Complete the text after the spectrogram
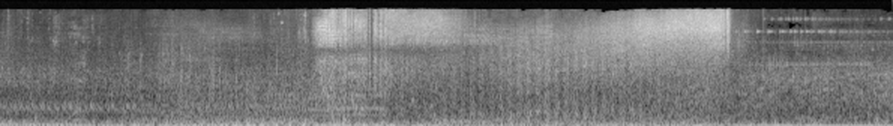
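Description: Wind rushes past during a long fall.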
